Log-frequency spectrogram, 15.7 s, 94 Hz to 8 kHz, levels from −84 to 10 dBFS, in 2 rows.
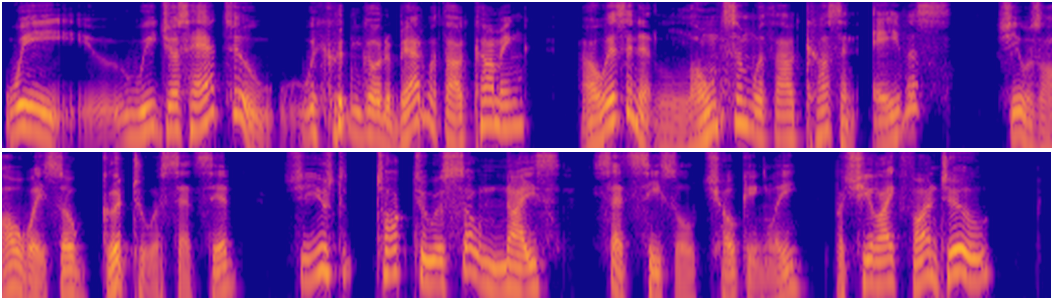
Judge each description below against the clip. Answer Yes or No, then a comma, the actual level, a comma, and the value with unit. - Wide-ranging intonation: Yes, wide, 8.1 semitones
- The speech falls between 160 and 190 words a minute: Yes, average, 170 wpm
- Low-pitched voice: No, medium, 155 Hz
